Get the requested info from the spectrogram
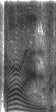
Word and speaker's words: Heinz: It ain't even Hearns. What is it? How you say it? Heinz. I said Hearns. Like I'm from fucking Baltimore. – It's not Hearns.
